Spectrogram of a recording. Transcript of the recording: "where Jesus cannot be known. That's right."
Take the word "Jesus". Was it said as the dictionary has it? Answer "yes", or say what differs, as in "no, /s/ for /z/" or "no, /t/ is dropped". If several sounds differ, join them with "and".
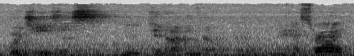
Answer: yes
